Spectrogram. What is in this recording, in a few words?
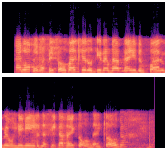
a person teaching a other, classroom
